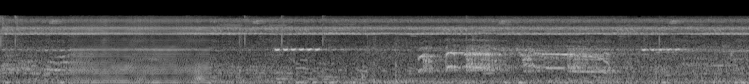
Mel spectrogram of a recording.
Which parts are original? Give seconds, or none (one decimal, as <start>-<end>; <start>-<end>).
0.0-0.7; 2.1-7.5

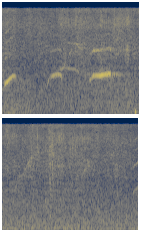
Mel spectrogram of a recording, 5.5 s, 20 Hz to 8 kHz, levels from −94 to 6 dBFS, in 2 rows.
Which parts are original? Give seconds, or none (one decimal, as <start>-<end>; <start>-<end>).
0.0-0.6; 1.2-1.6; 4.6-5.5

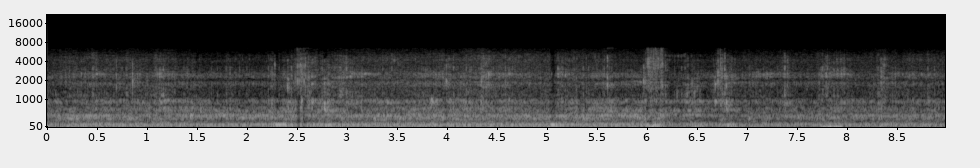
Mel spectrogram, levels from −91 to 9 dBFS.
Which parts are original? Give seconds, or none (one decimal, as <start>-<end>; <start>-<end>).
0.0-9.0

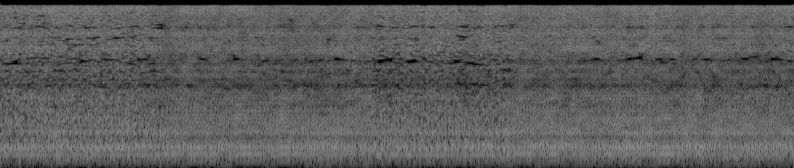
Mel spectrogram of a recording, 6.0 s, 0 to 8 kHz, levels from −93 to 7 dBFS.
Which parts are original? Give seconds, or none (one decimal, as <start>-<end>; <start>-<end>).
0.0-1.2; 2.8-3.8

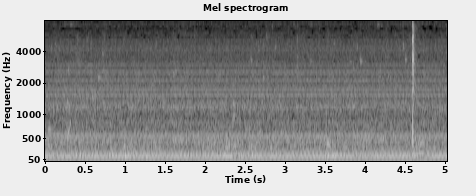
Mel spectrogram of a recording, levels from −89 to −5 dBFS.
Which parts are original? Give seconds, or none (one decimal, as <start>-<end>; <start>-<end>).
0.0-5.0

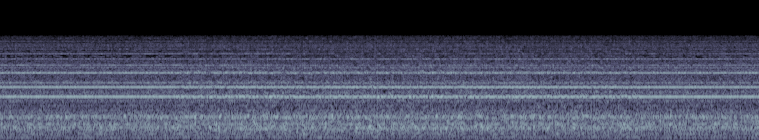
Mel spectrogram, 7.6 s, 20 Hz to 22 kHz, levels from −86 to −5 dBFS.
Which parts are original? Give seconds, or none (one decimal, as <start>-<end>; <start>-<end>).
0.0-1.8; 6.4-7.6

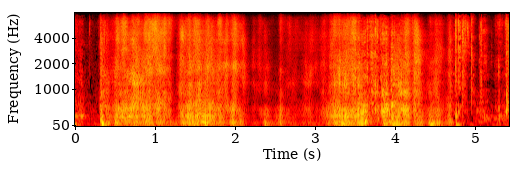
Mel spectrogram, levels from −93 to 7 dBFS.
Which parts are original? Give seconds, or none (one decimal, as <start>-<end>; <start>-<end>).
0.0-0.4; 3.6-4.0; 4.7-5.4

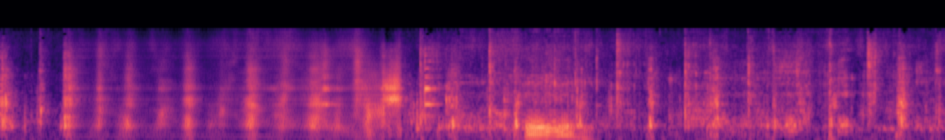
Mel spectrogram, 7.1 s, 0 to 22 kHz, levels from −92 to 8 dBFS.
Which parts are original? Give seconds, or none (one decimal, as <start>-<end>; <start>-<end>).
0.0-0.5; 3.0-7.1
